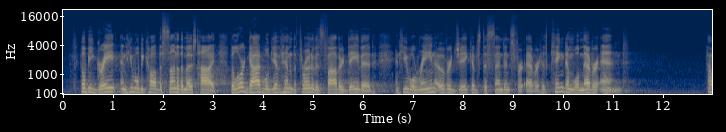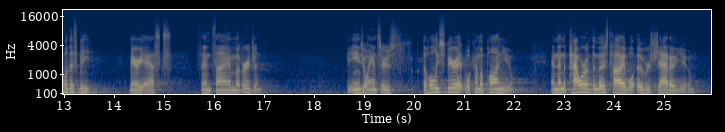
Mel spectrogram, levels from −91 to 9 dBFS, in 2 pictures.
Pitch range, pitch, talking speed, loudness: 135-165 Hz, 145 Hz, 160 wpm, -28 LUFS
